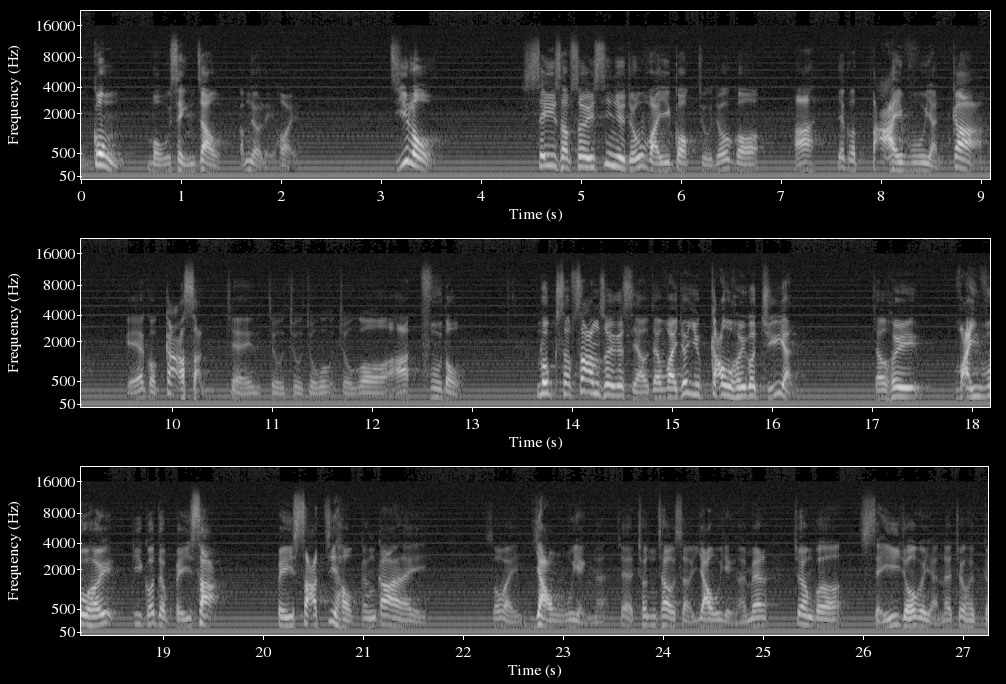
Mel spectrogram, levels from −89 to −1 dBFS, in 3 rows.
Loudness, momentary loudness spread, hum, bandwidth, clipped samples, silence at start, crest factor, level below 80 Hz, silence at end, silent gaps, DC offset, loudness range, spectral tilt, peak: -28 LUFS; 22 LU; none; over 20 kHz; under 0.1%; 0 s; 24 dB; -48 dBFS; 0 s; none; under 0.1%; 5 LU; -4 dB/octave; -4 dBFS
